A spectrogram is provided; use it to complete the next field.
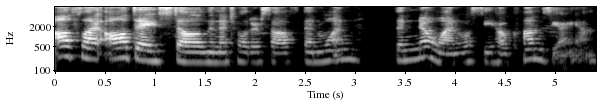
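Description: This is a natural reading voice with ordinary pitch variation. Behind it, the background is quiet.

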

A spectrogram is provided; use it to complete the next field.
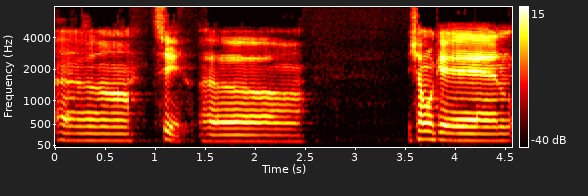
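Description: The voice is a man's. His intonation stays monotone and flat. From Molise, southern Italy (Venafro); Molise. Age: 20s. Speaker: professional footballer; guest. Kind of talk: studio interview. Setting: TV studio. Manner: halting, many fillers. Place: studio. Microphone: lapel.

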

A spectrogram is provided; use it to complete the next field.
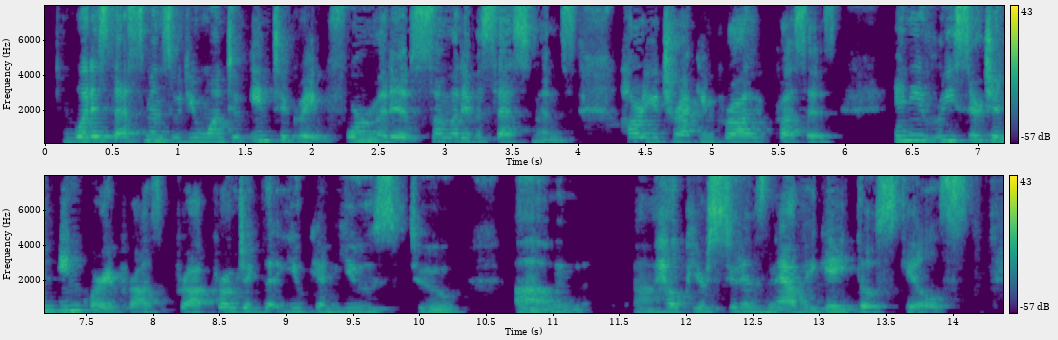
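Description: Somewhat breathy and dark, a woman's mellow voice moves at a fairly slow pace with ordinary pitch variation. The background is quiet. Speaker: teacher workshop presenter. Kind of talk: professional development presentation. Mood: friendly and didactic. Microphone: webcam.

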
